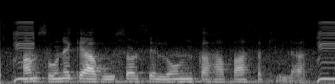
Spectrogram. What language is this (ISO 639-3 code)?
bho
